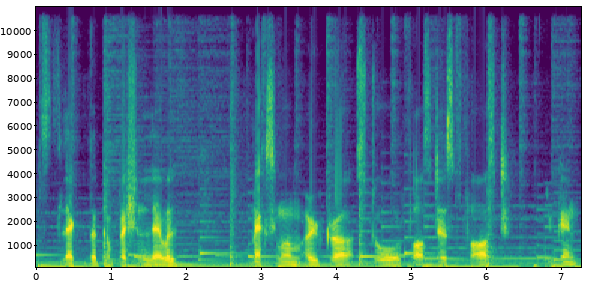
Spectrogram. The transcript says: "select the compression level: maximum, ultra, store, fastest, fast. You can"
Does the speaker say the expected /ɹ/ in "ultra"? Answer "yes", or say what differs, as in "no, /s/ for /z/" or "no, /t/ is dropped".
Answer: yes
